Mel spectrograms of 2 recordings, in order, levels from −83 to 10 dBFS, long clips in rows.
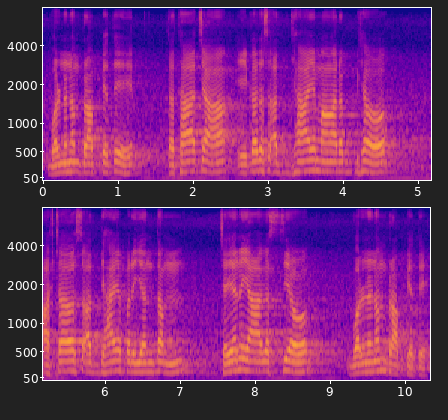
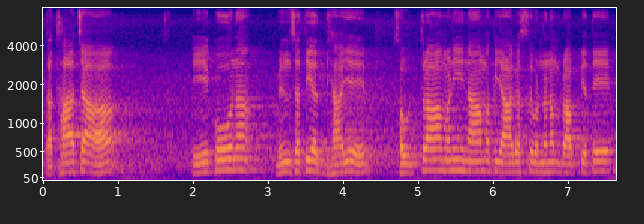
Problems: constant background noise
